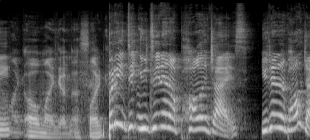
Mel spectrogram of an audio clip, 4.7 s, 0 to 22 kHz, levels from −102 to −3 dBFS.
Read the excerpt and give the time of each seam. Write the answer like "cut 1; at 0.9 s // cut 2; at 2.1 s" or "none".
none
